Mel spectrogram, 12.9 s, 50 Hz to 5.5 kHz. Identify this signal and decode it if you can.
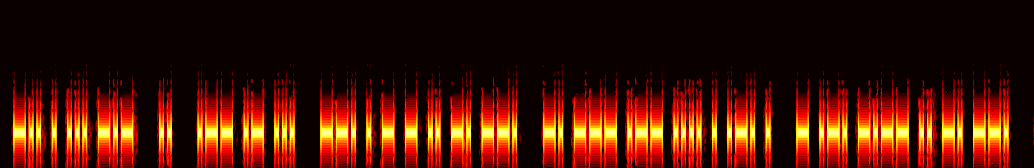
Morse code, heard as a keyed tone, about 25 wpm, 600 Hz. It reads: DESK I WAS GETTING NOWHERE TRYING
